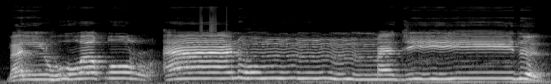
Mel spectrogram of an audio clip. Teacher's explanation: نون کو میم سے ملا کر میم پر غنہ کریں گے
